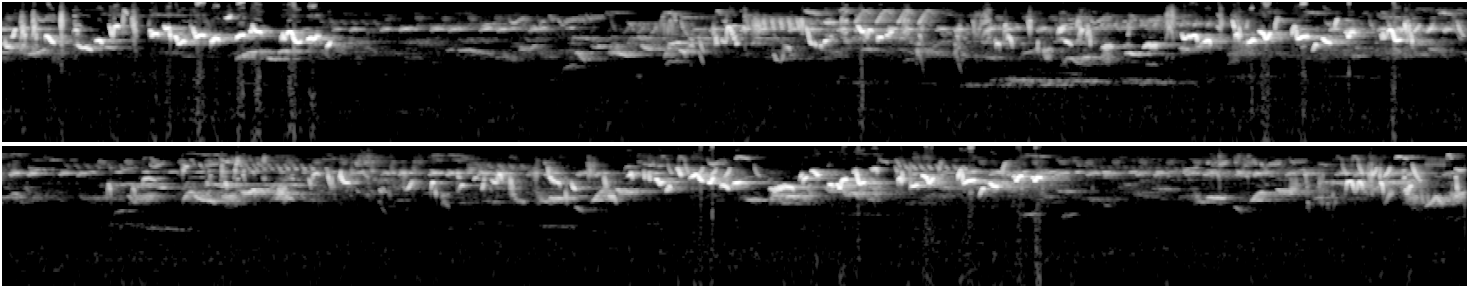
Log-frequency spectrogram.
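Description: Songbirds singing: quick, high chirping and twittering phrases that swell and ease every few seconds.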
